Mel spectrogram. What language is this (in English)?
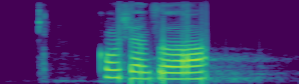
Chinese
